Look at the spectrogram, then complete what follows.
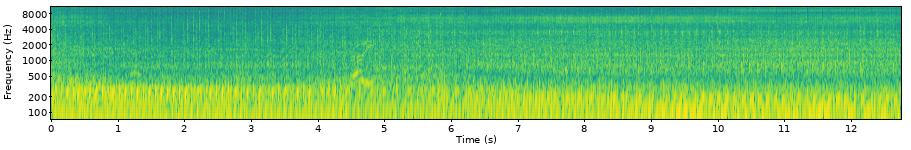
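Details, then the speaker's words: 1972 Harley XL Ironhead Sportster, rebuilt after wasted pistons and pinion bushing, cold: slow, loping V-twin idle that sags and stumbles; idle mixture lean, carb wants more fuel, being adjusted with a screwdriver. "Crank it up to idling. A little bit more, a little bit, wants more fuel. It's cold out, so we're gonna give it a little bit more right over here."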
